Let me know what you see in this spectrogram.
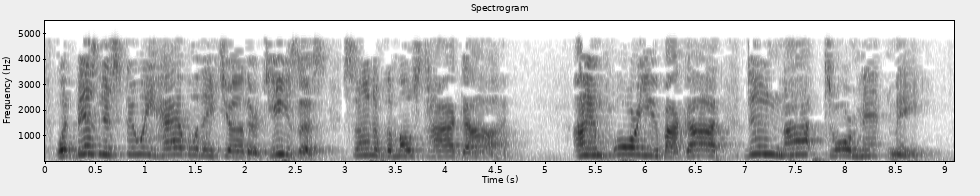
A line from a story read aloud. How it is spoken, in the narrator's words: And shouting with a loud voice, he said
